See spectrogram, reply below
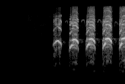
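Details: Osprey at its nest defending it, Finnish nest camera on 31 August 2021: a quick burst of five sharp, high whistled yelps in even succession, each note harsh and piercing, starting abruptly after a brief quiet moment.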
